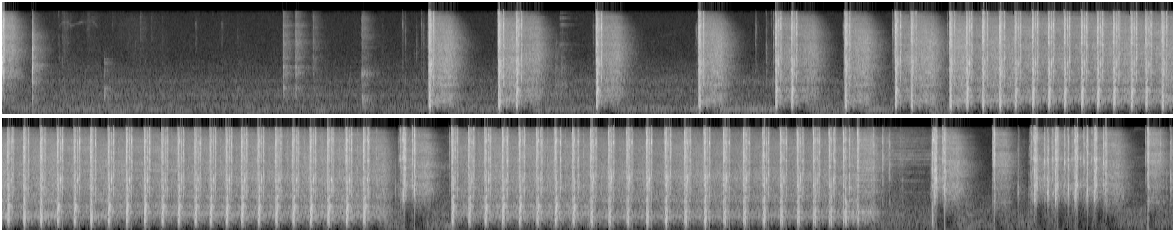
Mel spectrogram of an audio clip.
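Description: An airsoft Hi-Capa pistol with an aluminium Nineball NEO magazine dry fires: a run of sharp single clicks, then a long fast string of crisp snaps, close and loud with no talk.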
